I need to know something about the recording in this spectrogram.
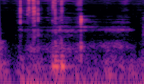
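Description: A few faint, scattered clicks, typical of a computer mouse being clicked.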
